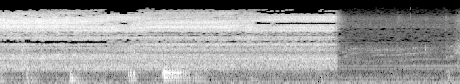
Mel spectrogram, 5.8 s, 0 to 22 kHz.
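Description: Loud steady receiver hiss from the speaker of a boxed Icom IC-2N 2-metre FM handheld transceiver with its squelch open. It cuts off suddenly about four seconds in as a front-panel knob is turned.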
